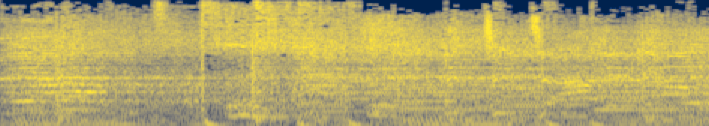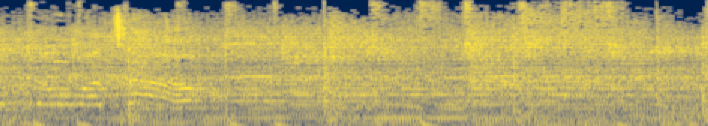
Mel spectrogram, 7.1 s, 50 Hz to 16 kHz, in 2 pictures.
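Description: A loud, dense live rock concert at the Wanda Metropolitano stadium in Madrid on 1 June 2022, opening a European tour before more than 50,000 people, with driving drums, sustained guitar chords and a steady wash of crowd noise mixed underneath, holding a constant full volume throughout.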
